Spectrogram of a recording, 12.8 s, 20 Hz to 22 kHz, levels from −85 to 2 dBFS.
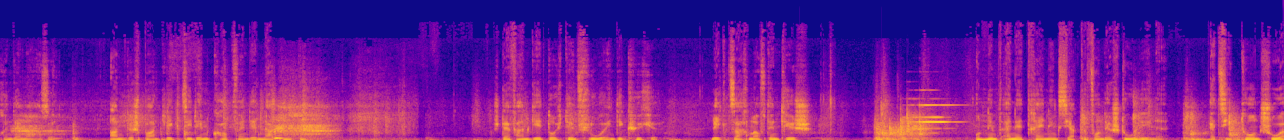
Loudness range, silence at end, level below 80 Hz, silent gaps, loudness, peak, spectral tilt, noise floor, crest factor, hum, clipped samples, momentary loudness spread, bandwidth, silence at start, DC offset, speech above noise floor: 6 LU; 0 s; -50 dBFS; none; -15 LUFS; 0 dBFS; -3.5 dB/octave; -40 dBFS; 16 dB; none; under 0.1%; 14 LU; 19 kHz; 0 s; under 0.1%; 24 dB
